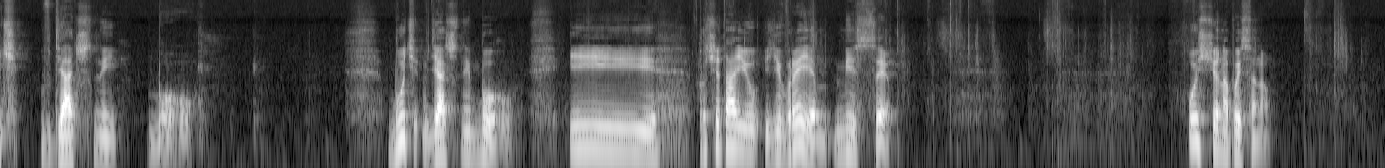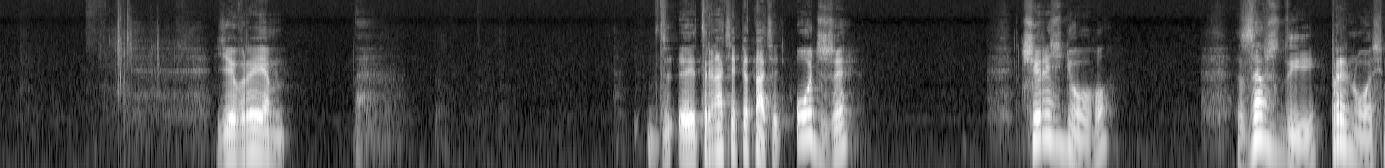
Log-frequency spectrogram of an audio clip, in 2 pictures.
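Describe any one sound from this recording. A middle-aged man speaks calmly into a headset microphone, with pauses.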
